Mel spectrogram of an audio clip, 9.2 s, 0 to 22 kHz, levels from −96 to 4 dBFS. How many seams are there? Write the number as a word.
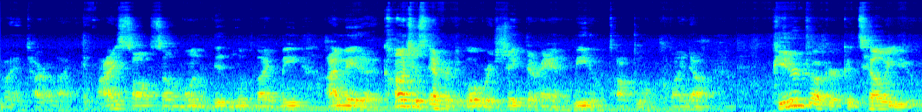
one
